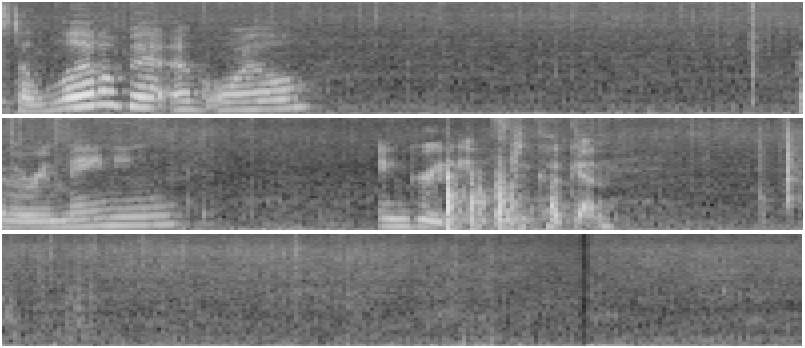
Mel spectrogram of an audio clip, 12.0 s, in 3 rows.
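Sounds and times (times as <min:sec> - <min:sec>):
oil sizzling in a wok: 0:00.0 - 0:12.0.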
